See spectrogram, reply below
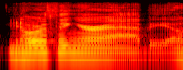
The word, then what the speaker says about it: Northanger Abbey: Northanger Abbey.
